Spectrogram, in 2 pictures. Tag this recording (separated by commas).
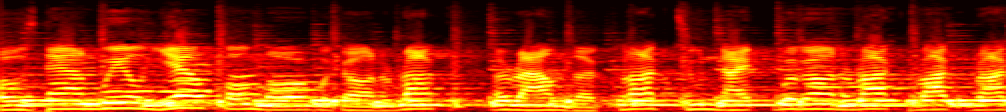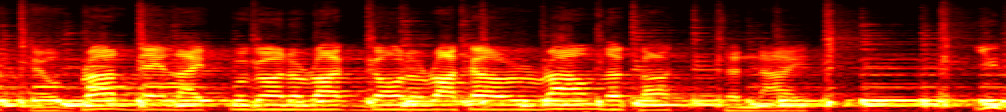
Music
